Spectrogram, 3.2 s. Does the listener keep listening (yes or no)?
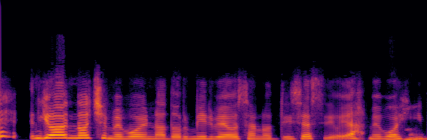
yes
